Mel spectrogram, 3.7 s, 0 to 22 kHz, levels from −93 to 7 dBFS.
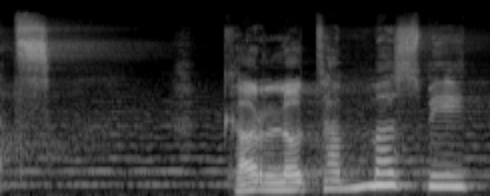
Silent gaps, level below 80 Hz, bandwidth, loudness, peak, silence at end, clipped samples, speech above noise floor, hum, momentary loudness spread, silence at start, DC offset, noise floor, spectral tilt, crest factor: none; -76 dBFS; 16.5 kHz; -28 LUFS; -12 dBFS; 0.05 s; under 0.1%; 25 dB; none; 11 LU; 0 s; under 0.1%; -53 dBFS; -4 dB/octave; 18 dB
